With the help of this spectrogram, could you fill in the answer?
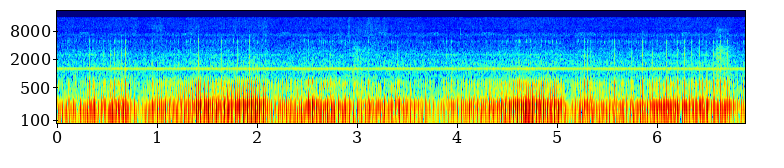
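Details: Close stereo recording of a pet cat purring, no talking: continuous deep vibrating rumble pulsing with each breath, a faint steady high tone running underneath throughout.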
